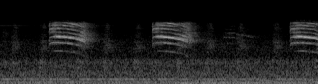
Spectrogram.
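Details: Three muffled, harsh calls of an upset blue jay, about a second apart, heard more distantly over a steady low hum.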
